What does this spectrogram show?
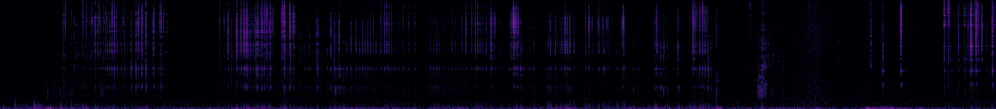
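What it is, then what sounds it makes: Small metal pyramid scratched and tapped with fingernails. Long red nails scratch and tap along a small, palm-sized engraved copper-colored metal pyramid. The result is bursts of bright, dry scraping and crisp clicking, with short quiet gaps between the passes.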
